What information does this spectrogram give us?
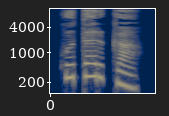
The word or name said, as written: ಖದಿರಕ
